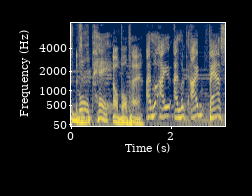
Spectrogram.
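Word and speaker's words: Volpe: this even funnier he goes in English it's pronounced vulpe so it's the same in it's pronounced the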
